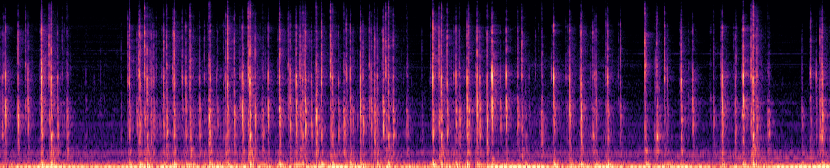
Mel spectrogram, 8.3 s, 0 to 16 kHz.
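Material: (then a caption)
Plastic. Fingertips of both hands type on a Corsair K68 full-size mechanical keyboard with plastic keycaps, Cherry MX Red switches and a backlight, resting on a desk. The result is a dense, steady clatter of short, dry key clicks with a low thump underneath, broken by brief pauses near 1.2 and 4.3 seconds.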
